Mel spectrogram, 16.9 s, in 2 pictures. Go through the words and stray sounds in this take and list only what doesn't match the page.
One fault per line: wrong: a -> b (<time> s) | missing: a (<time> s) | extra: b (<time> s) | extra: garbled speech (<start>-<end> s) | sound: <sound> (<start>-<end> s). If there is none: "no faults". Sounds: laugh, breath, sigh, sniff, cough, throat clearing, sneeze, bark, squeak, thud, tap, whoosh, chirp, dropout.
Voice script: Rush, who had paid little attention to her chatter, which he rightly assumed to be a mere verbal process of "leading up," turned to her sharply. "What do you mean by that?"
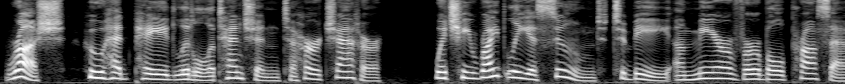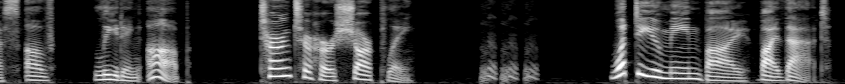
sound: laugh (13.3-13.8 s)
extra: by (16.0 s)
